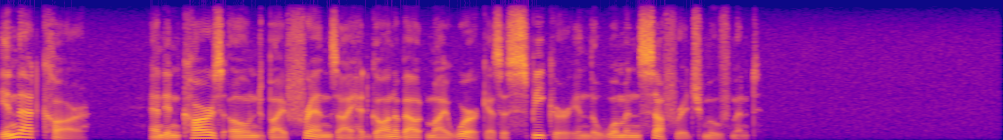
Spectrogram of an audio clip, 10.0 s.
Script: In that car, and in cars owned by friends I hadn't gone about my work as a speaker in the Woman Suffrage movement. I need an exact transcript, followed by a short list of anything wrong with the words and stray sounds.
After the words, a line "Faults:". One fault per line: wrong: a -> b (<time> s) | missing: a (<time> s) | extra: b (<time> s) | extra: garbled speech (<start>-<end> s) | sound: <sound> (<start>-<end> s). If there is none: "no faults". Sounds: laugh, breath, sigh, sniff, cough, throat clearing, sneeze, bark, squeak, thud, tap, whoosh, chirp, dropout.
In that car, and in cars owned by friends I had gone about my work as a speaker in the Woman Suffrage movement.
Faults:
wrong: hadn't -> had (3.6 s)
